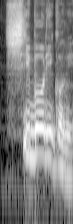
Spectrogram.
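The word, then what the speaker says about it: 絞り込み: number জোকেন ও কয়েতে শিবরি কমি ওটার উচ্চারণ ছিল শিবরি কমি ঠিক আছে শিবরি কমি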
